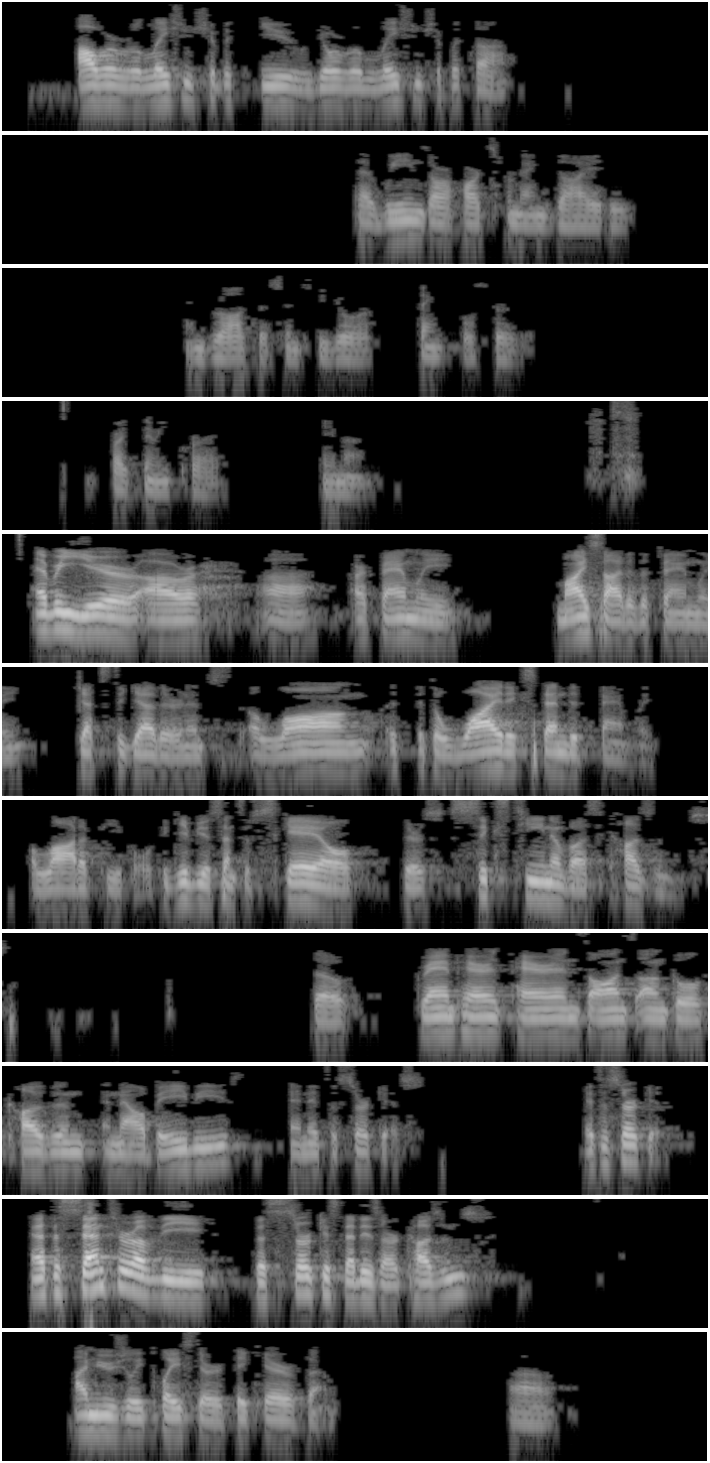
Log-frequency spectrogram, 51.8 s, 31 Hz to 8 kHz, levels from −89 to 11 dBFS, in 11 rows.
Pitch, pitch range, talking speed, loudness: 100 Hz, 90-115 Hz, 115 wpm, -23 LUFS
